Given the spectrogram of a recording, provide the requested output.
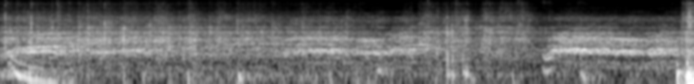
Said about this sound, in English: a big hand for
